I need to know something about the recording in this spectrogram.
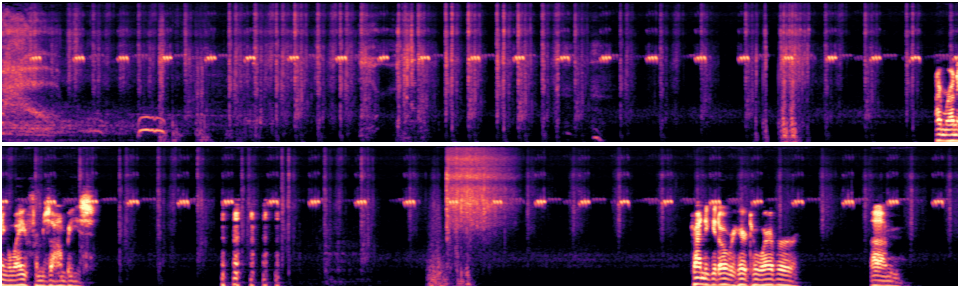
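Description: Footsteps crunch steadily over gravel and grass.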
